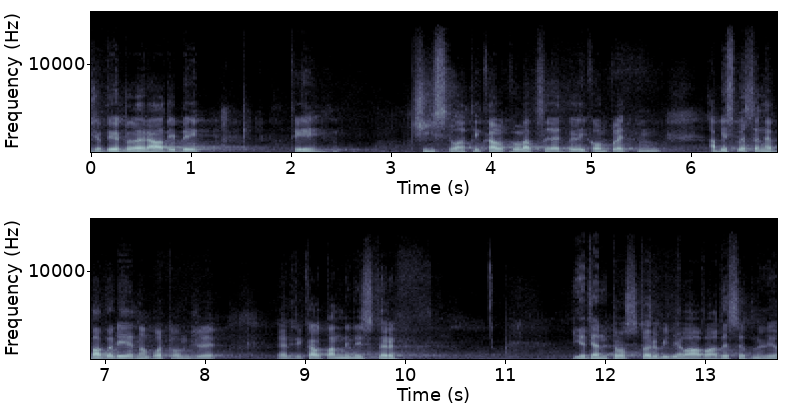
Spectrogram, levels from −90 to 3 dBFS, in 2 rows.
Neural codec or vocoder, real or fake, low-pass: codec, 32 kHz, 1.9 kbps, SNAC; fake; 14.4 kHz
